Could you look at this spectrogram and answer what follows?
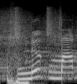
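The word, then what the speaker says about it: nước mắm: a more Umami flavoring and taste to it nuk m is how you say fish sauce in vienamese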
